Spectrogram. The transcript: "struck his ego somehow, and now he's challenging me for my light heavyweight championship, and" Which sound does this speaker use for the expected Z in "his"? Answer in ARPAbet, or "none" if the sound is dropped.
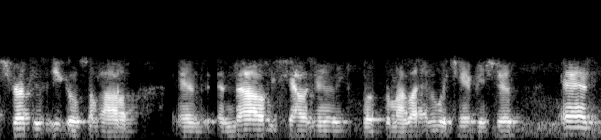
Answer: Z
